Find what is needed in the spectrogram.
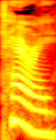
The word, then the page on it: tarry: American English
